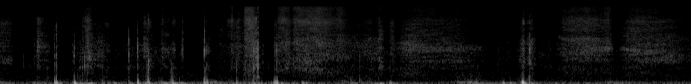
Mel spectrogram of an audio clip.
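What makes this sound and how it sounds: Fingertips and nails rub and scratch a solid grey foam yoga block, making dry, papery scratching and brushing sounds with a bright hiss. Short scrapes and occasional soft low thumps come at irregular intervals, then settle into a steadier, continuous rubbing.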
